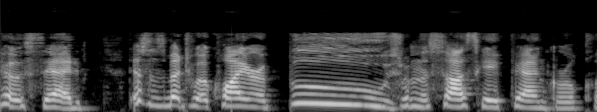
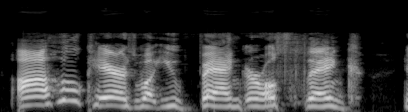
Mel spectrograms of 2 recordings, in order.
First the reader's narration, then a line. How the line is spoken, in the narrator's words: Naruto yelled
